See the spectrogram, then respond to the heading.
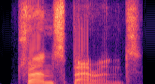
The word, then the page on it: Transparent: British English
